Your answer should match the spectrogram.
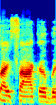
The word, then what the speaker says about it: ISACA: It's pronounced ISACA, but it's the Professional Organization for Auditors and Information Security Professionals.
